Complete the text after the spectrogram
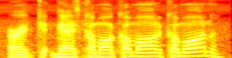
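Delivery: ordinary delivery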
